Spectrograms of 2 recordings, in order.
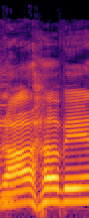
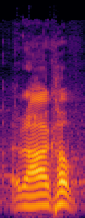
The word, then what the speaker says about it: राहु: प्रत्यादिव सूर्यग्रह आवाह स्थापयां Rahway नमः राहु राघव दोनों अलग है समझ रहे हो ना क्योंकि यह शब्द ऐसा इसको प्रोनाउंस करने के टाइम पे राहु के जगह पर राघव आते हैं भगवान श्री राम आते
